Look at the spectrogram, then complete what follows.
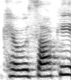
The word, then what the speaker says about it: Kiyosaki: you're frustrated, and then the right person, the right idea, the right Well, like you with Robert Kiyosaki, is that how you pronounce his last Kiyosaki.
